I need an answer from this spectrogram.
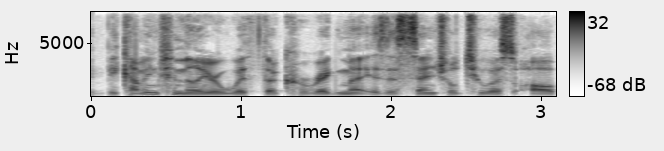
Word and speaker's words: kerygma: Am I pronouncing that? You are, yeah, right? kerygma.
